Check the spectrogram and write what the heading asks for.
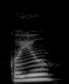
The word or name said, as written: koyuñ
